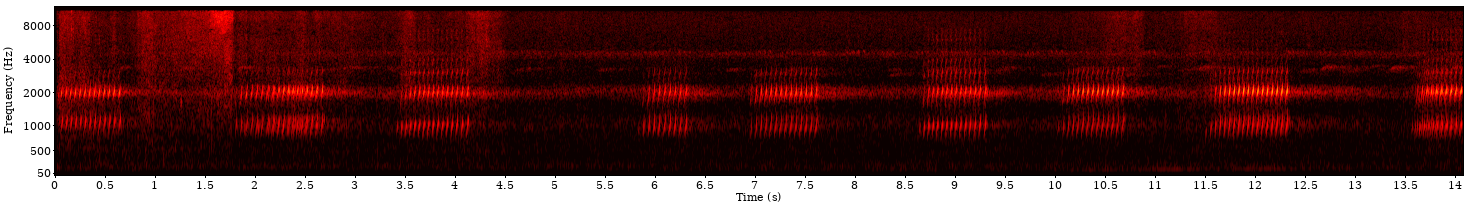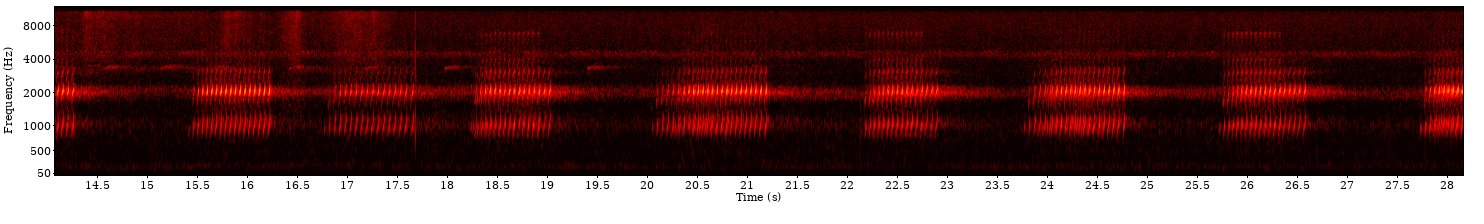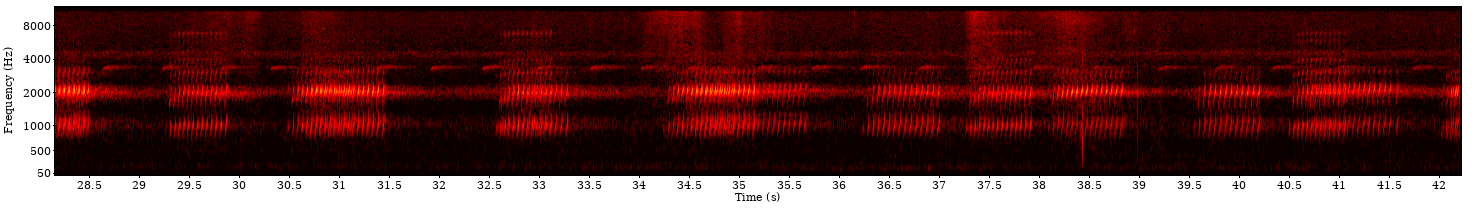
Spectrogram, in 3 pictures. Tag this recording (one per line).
America
field-recording
frog
New-England
night
Northeast
Rhode-Island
